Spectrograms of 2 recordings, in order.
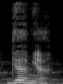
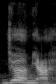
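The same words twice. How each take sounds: First: The word begins with a hard g sound. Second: The word begins with a j sound. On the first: This is the everyday Egyptian form. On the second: This is the formal standard form.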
